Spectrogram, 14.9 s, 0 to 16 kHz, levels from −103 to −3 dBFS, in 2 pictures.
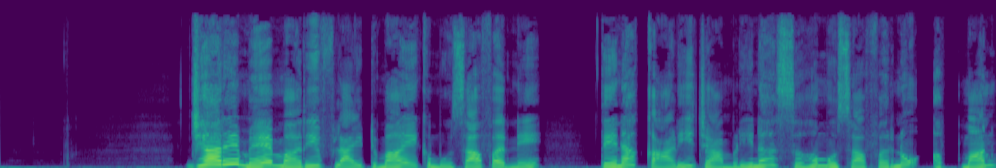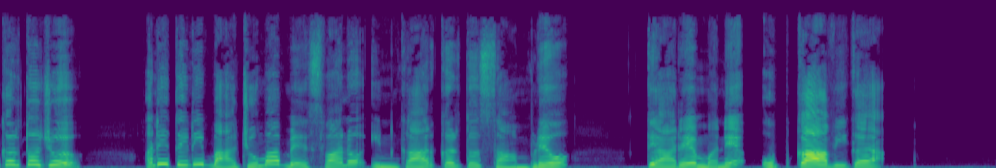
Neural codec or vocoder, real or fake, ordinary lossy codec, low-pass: none; real; MP3, 96 kbps; 14.4 kHz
